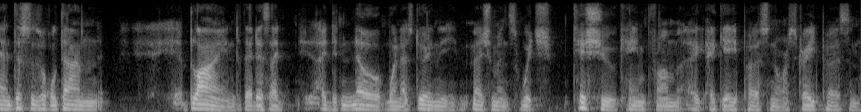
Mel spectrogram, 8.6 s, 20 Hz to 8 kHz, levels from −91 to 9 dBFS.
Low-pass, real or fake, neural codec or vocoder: 7.2 kHz; real; none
